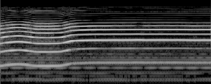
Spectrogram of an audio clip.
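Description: Shehnai, a double-reed pipe with a metal bell, playing a melody: the note dips, then rises about two-thirds of a second in to a long held high note, over a faint low drone.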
